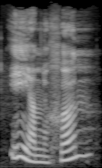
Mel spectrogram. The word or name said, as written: Ensjön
